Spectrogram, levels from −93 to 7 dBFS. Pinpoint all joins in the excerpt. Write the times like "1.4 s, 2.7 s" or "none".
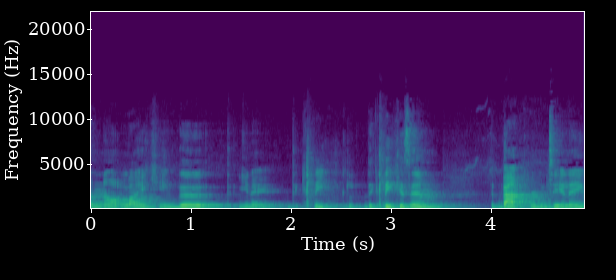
none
